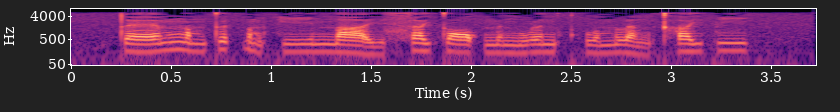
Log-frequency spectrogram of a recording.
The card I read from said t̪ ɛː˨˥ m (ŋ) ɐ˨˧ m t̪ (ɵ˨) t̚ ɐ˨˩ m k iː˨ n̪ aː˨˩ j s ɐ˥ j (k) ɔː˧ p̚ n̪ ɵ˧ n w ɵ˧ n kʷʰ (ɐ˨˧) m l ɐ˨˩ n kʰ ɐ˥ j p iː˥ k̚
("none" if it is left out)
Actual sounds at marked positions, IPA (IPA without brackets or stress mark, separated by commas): ŋ, ɵ˥, t̪, ɐ˨˧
